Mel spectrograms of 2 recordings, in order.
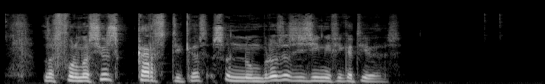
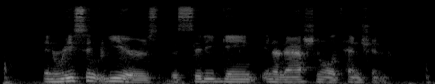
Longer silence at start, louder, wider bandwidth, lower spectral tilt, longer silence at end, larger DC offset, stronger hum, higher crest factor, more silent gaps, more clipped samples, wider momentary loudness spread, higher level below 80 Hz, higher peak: about the same, 0.1 s vs 0.05 s; first, -19 LUFS vs -38 LUFS; second, 11.5 kHz vs 16 kHz; about the same, -4 dB/octave vs -4.5 dB/octave; first, 1.5 s vs 0.05 s; neither; neither; about the same, 20 dB vs 18 dB; neither; neither; about the same, 11 LU vs 11 LU; first, -60 dBFS vs -66 dBFS; first, -2 dBFS vs -22 dBFS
